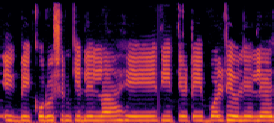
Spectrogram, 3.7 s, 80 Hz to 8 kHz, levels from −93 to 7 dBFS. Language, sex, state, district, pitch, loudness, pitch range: Marathi, female, Maharashtra, Chandrapur, 275 Hz, -18 LUFS, 270-275 Hz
